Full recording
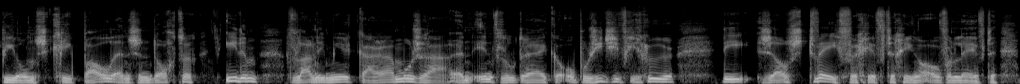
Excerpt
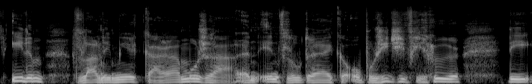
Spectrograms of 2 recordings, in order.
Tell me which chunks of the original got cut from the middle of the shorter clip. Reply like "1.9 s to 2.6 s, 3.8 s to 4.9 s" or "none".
none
